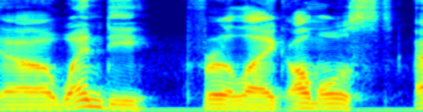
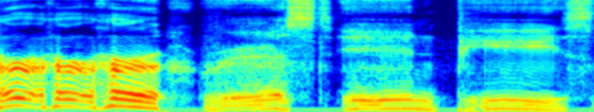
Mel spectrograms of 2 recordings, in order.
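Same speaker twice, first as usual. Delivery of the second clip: very slow, drawn-out promo announcer voice; 3 dB louder than usual. Retelling how a promo ended: Undertaker voice. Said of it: "he ended the promo in his Undertaker voice".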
